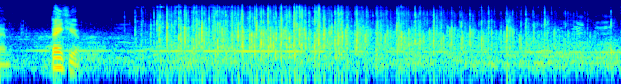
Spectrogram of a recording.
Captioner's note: applause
